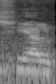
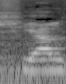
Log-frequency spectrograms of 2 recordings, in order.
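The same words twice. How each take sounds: No difference in how they are said.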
